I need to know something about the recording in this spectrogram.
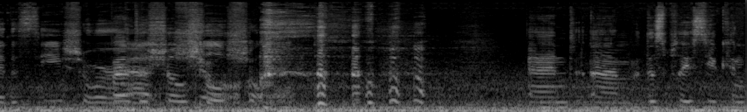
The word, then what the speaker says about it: Shilshole: We're here going by the Shilshole Bay Marina, not to be accidentally pronounced Shills Hole, which I have heard people who are not from this area say.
